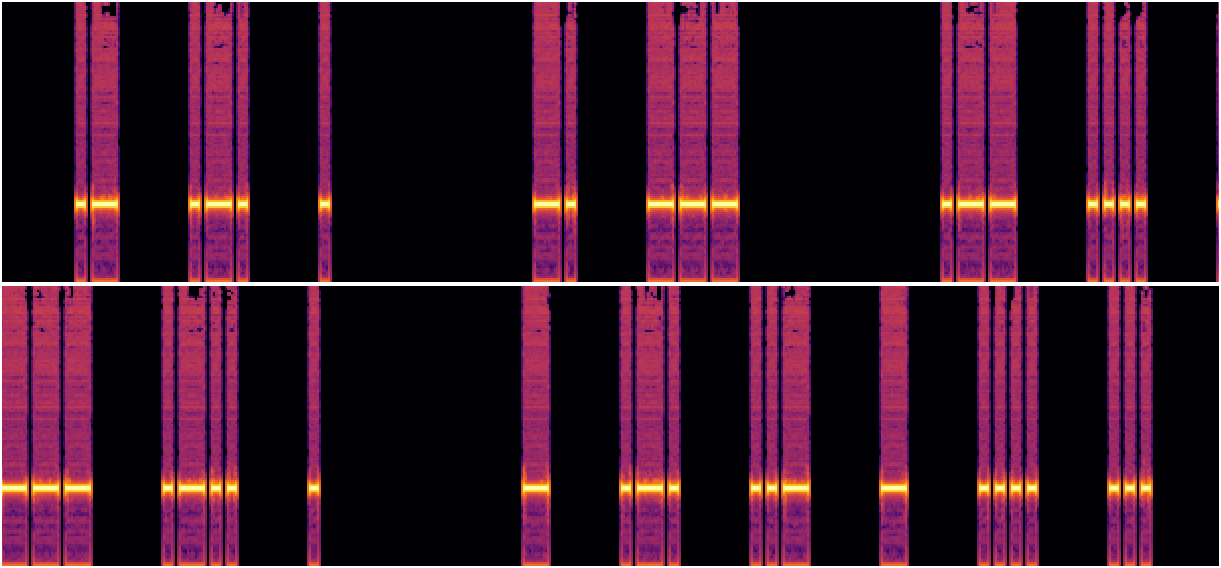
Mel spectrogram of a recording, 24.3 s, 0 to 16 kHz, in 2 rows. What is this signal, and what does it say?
Morse code, heard as a keyed tone, about 15 wpm, spaced as for 8 wpm, 1000 Hz. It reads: ARE NO WHOLE TRUTHS
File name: qotdfiles / 8wpm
